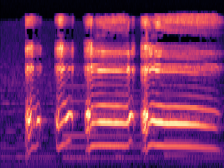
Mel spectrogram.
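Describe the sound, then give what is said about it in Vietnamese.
A rooster crows from a fence at dawn: a few short harmonic calls lead into one long, sustained note that falls slightly in pitch. The crow is loud and clear, with no talk over it. “Khi bác gà trống nhảy lên hàng rào, cất tiếng gáy vang,”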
